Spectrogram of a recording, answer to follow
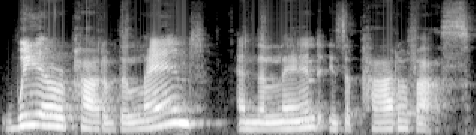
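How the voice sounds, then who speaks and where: An Australian woman speaking as a guest storyteller, talking and reading a picture book aloud in a gentle manner. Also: medium pitch, expressive, measured pace. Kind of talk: unscripted talk and picture-book read-aloud.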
